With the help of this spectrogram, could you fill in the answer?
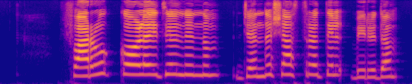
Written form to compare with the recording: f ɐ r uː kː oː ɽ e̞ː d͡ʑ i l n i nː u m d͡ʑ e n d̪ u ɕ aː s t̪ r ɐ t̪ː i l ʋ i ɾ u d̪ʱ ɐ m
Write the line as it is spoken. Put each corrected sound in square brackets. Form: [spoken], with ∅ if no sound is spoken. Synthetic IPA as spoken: f ɐ r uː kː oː [ɭ] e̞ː d͡ʑ i l n i nː u m d͡ʑ e n d̪ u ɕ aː s t̪ r ɐ t̪ː i l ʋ i ɾ u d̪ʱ ɐ m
